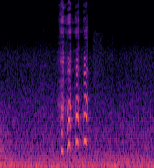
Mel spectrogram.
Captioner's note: laughs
